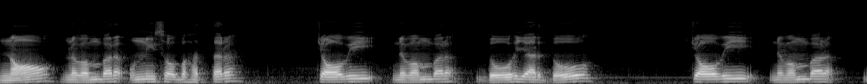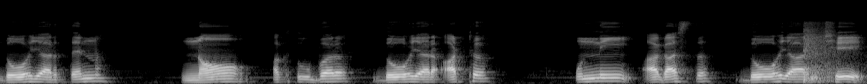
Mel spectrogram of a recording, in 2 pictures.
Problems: background sounds at intervals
